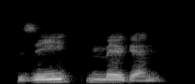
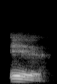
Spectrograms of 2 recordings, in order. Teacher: Once again, the sound in mögen is an umlaut, which means that the U vowel is going to be fronted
